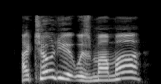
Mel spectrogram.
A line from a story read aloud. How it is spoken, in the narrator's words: he shouted to the governess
